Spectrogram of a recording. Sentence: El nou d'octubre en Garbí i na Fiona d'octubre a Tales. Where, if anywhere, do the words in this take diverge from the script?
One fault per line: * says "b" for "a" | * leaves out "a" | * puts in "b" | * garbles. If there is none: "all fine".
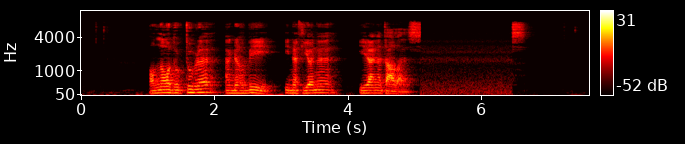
* says "iran" for "d'octubre"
